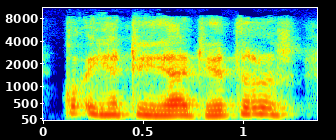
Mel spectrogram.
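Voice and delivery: annoyed wife. Retold or imitated. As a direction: complain like a wife who wants a real answer.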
